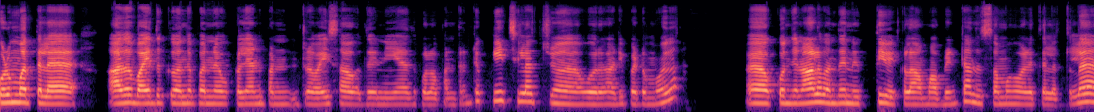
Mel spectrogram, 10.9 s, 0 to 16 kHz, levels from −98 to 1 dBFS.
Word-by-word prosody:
குடும்பத்துல 225 -2 +5 0.7
அது 210 +2 +7
வயதுக்கு 205 +1 +3
வந்து 200 0 -2
பெண்ணா 195 -1 -1 0.2
கல்யாணம் 190 +1 -2
பண்ற 185 -1 -10
வயசு 190 +3 -2
ஆகுது. 180 -1 -3
நீ 175 - -10
ஏன் 180 - -3
இத 180 - -16
போலப் 175 0 -7
பண்றன்ட்டு 190 +9 -11
பேச்சுல 270 -2 0 0.2
சோ 210 -1 -2 0.3
ஒரு 180 0 0
அடிபடும்போது 190 - -5 0.8
ஆ - - +6 0.2
கொஞ்ச 205 -1 -1
நாள் 225 +2 +9
வந்து 210 0 -2
நிறுத்தி 195 +3 -4
வைக்கலாம் 180 -1 -2
அப்புடின்னுட்டு 180 +7 -4
அந்தச் 210 -4 -5
சமூக 190 +1 -6
வலைத்தளத்துல 175 +2 -5
195 Hz, 155 wpm, -23 LUFS, 180-210 Hz, 0.8 s, நாள்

